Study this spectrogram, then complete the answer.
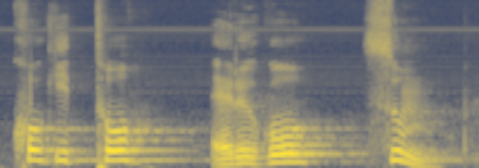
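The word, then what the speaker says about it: cogito ergo sum: 라틴어로 한번 읽어볼까요? 코기토 에르고 숨. 그냥 발음 나름대로 읽으면 돼요. 라틴어는 독일어처럼. 영어는 발음이 좀 이상하지만 저거는 그대로 읽으면 됩니다.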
